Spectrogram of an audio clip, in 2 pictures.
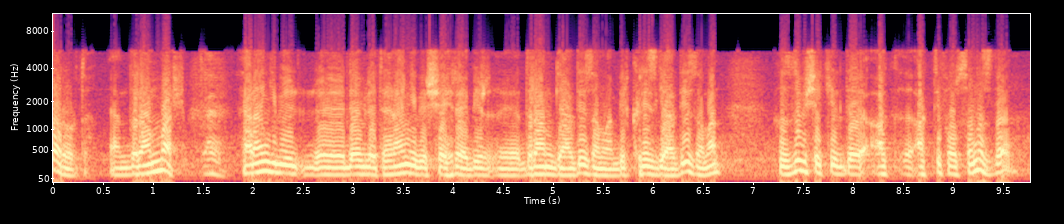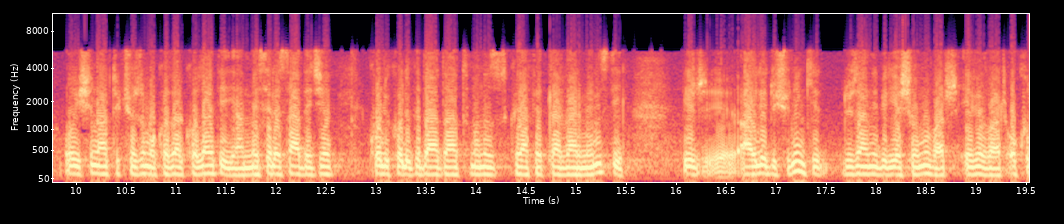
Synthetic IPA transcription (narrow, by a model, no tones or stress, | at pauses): aɾo̞ɾd̪ajaːnid̪ɯɾamvaɾ̥ | hæɾhaɲɟibiɾd̪ɛvlʲet̪ʰæɾhaɲɟibiɾʃɛɦɾɛbiɾd̪ɯɾamɟælʲd̪iːzamanbiɾkʰɯɾizɟælʲd̪iːzaman | hɯzlˠɯbiɾʃe̞cʰilʲd̪ɛaak̚t̪ʰifo̞lˠsanɯzd̪a̰ | boiʃinaɾt̪ʰɯk̚t͡ʃʰø̞zymo̞kʰad̪aɾkʰo̞lˠajd̪iːilʲjaːnimɛse̞lʲɛsaːd̪e̞d͡ʒɛ | kʰo̞lʲikʰo̞lʲiɡɯd̪aːd̪aːt̪ʰmanɯz̥kʰɯjaːfɛt̪ʰlʲæɾvæɾme̞nizd̪ijilʲ | biɾ̰a̰ːilʲɛd̪yʃynyncʰid̪yzænlʲibiɾjaʃamɯvaɾ̥e̞vivaɾo̞kʰu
